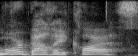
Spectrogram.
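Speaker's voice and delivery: put-on, high, tearful sobbing voice. Retelling a childhood home video, imitating own sobbing through tears. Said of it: "you could hear me say that through my tears".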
